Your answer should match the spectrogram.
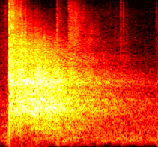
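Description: A softball bat hitting a softball: one sharp crack about a tenth of a second in, echoing through an indoor batting facility and dying away over about a second and a half.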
